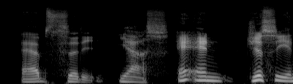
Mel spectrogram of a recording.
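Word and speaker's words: Abcde: b c d e and i believe it's pronounced ab city ab city yes and just so you know this isn't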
